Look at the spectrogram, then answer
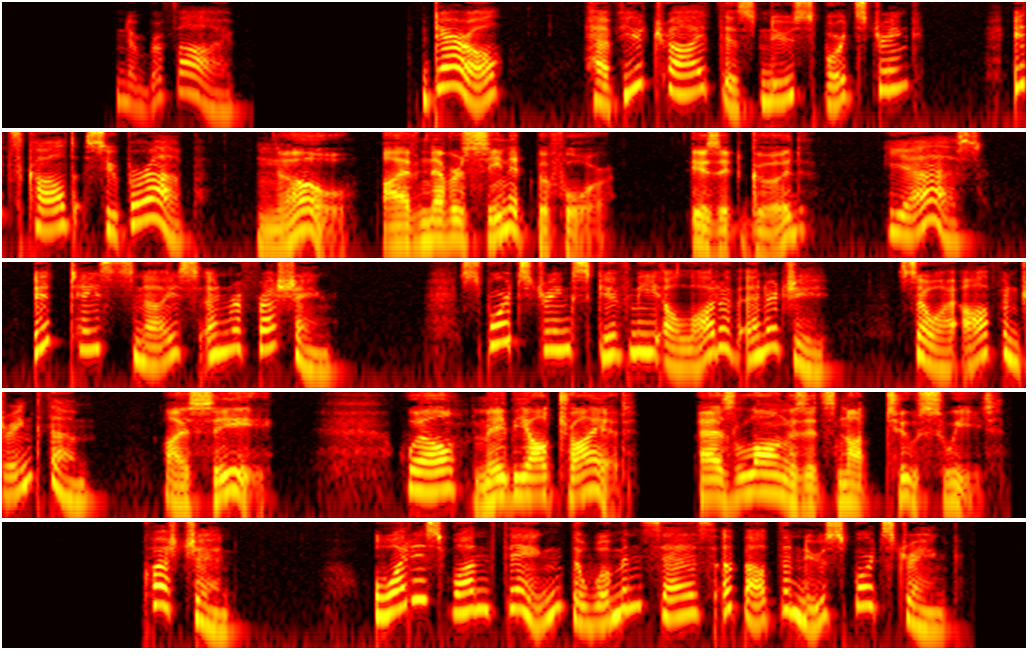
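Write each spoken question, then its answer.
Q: What is one thing the woman says about the new sports drink?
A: It tastes nice and refreshing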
